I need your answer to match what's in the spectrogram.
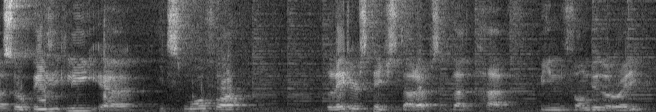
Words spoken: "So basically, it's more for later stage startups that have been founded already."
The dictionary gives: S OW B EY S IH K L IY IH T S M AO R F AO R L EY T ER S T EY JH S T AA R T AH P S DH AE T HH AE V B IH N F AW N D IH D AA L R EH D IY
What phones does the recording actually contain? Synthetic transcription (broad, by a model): S OW B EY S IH K L IY IH T S M AO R F AO R L EY T ER S T EY JH S T AA R T AH P S DH AE T HH AE V B IH N F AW N D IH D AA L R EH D IY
